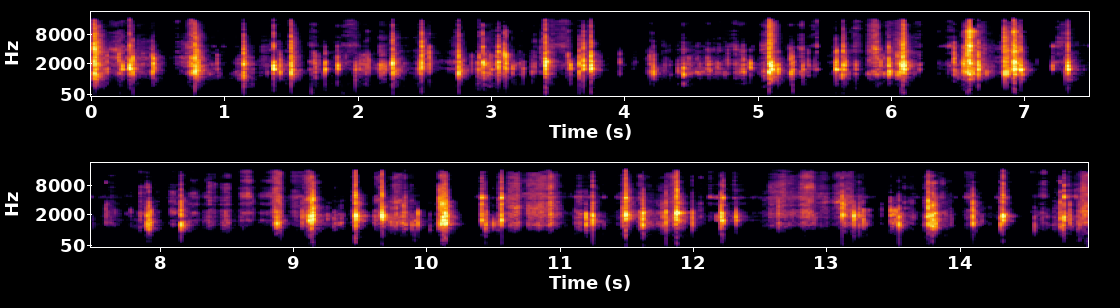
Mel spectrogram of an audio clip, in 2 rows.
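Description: Fingertips dig into and shuffle the wooden blocks inside a small light-wood box, producing a fast, continuous stream of dry wooden clicks and clacks. The knocks are short and bright, centered around 1.9 kHz, with almost no low end and very little ring after each contact.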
